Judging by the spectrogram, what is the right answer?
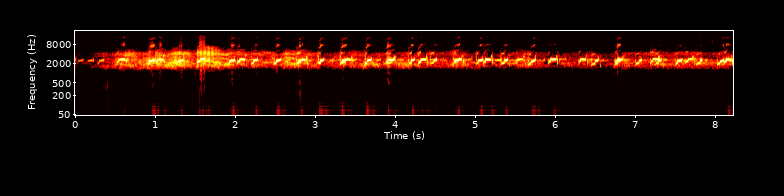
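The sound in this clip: Bird song from a played recording: many short, bright chirping notes in a steady, even rhythm, clear and fairly loud with no talking over them.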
